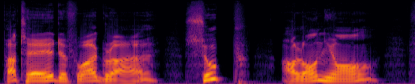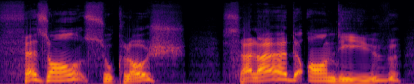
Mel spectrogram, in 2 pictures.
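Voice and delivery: slow, deliberate French menu recital; careful pronouncing. A narrator's reading. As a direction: pronounce each dish carefully, drawing it out. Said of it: "he said carefully".

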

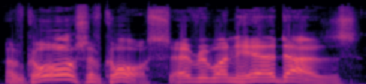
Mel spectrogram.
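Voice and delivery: impatient royal grunt; grunting king. A narrator's reading. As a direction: brush it off as a gruff king. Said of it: "the king grunted".

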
